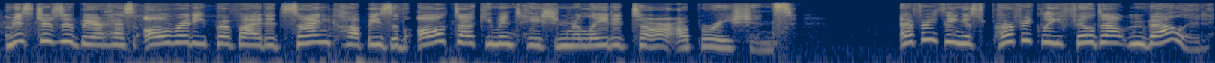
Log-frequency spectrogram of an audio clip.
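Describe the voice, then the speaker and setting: A woman's voice: very high voice, animated, fairly quick, fairly bright tone, no room sound. A woman voicing an earnest young female dancer in a video game, speaking articulately and firmly.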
